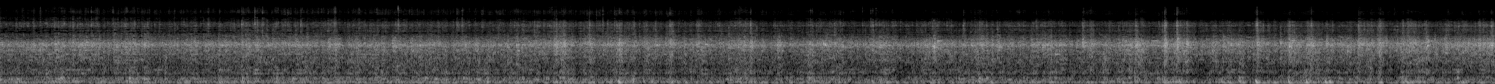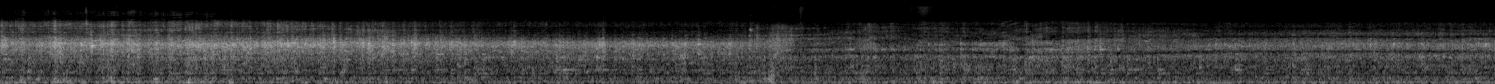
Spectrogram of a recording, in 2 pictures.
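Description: John Deere 5210 tractor's three-cylinder diesel running steadily under load while pulling a rotavator through dry soil. The sound drops in level about 23 seconds in.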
